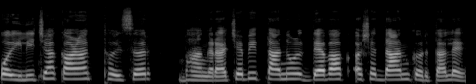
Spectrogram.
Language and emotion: Goan Konkani, neutral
